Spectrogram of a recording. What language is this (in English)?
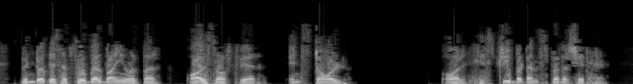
Hindi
